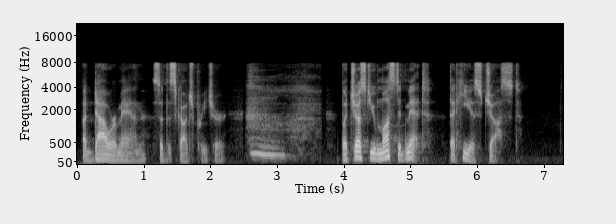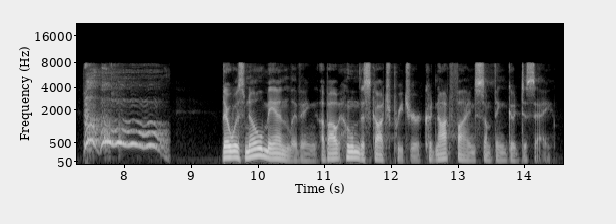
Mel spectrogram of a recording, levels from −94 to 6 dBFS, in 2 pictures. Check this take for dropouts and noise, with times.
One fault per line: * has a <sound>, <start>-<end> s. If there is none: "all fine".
* has a sigh, 2.5-3.7 s
* has a bark, 7.4-8.7 s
